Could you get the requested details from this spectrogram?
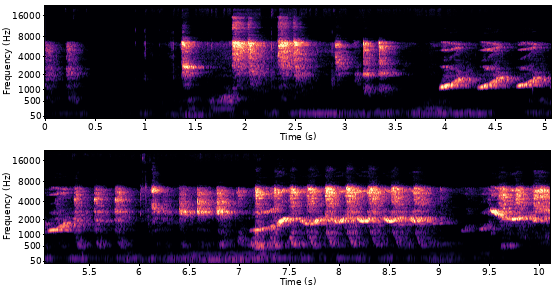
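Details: Two pet Indian ringneck parakeets, green and yellow, talking: jumbled, speech-like chatter with harsh bursts, a run of short rising notes, then a long buzzy harmonic stretch over a low steady hum.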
